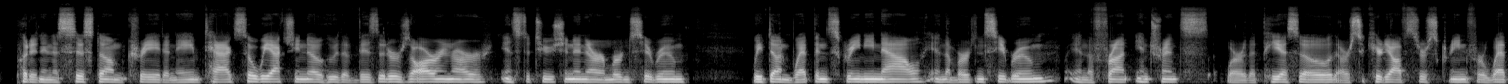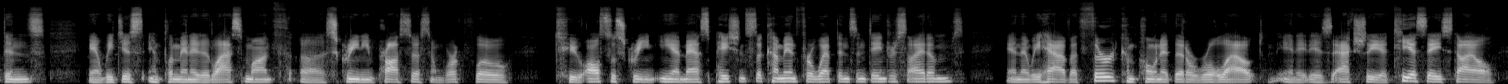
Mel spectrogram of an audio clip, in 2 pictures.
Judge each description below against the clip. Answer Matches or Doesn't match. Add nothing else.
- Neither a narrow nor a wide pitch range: Doesn't match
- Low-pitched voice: Matches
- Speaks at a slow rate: Doesn't match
